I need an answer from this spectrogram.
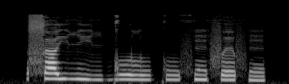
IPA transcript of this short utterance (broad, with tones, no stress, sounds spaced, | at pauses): s a˦ j i˧ j i˨ ɡ o˧ l u˨ k u˨ f ũ˨ f ɛ˨ f ũ˨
